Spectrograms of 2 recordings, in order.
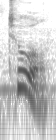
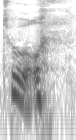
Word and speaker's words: tulle: This one is pronounced like that. Twul. You know, you learn something new every day, right? Okay. So, this is TW, not Tulle.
